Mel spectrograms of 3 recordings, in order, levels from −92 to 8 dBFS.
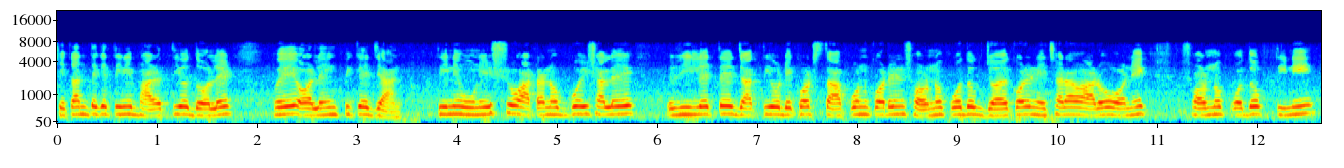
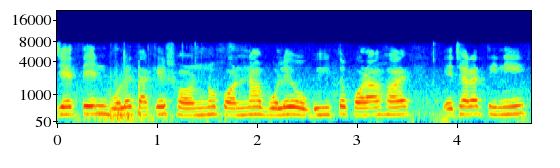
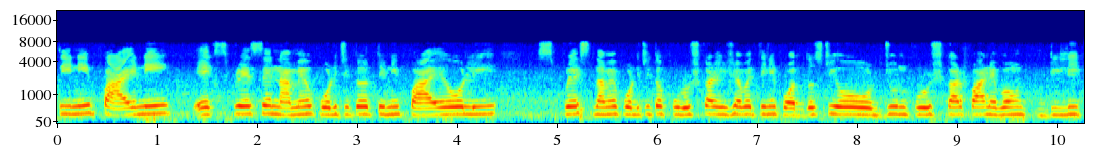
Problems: background sounds at intervals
